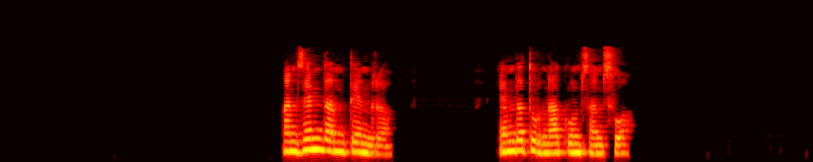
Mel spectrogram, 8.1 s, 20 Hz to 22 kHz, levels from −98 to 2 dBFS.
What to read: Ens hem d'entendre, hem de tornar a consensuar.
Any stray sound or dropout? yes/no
no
